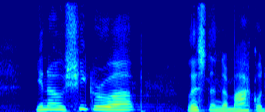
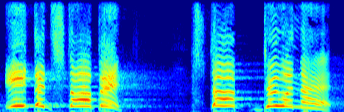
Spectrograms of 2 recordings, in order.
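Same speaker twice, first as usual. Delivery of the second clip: high, slow full-out scream at a brother; Owen yelling; 24 dB louder, slower than usual. Retold or imitated. Owen screaming at his brother Ethan to stop, yelling. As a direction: yell it at the top of your voice, drawn out. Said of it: "I heard the awfulest yelling".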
